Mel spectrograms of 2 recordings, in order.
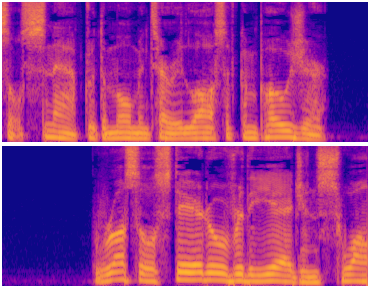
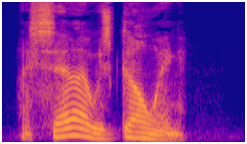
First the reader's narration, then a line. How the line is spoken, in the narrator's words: Russell said sullenly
